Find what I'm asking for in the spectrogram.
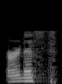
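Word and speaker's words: Eurnace: It's pronounced Ernest, but without the T. It's E-U-R-N-A-C-E, which I have never heard as a human name in all of my life.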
